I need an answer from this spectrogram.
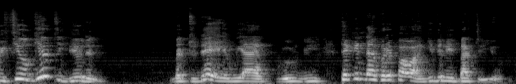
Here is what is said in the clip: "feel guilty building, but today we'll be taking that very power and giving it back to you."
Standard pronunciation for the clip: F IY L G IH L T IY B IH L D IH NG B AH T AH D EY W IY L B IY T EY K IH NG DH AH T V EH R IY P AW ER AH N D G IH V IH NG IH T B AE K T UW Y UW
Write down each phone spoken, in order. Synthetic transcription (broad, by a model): F IY L G IH L T IY B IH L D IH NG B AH T AH D EY W IY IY T EY K IH NG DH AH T V EH R IY P AW ER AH N G IH V IH NG IH T B AE K T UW Y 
